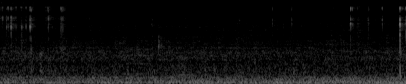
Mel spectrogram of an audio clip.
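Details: A quiet room holds low hiss and scattered soft taps, with no animal voice.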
